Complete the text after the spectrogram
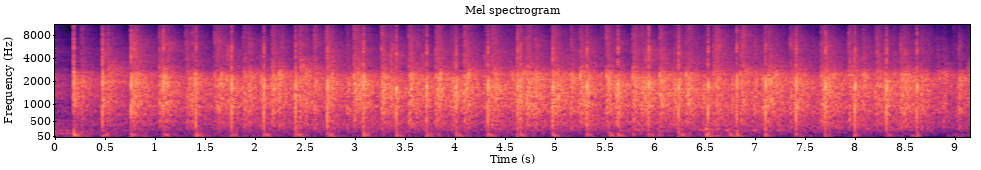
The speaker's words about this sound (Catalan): Es mereix un aplaudiment, això, eh?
